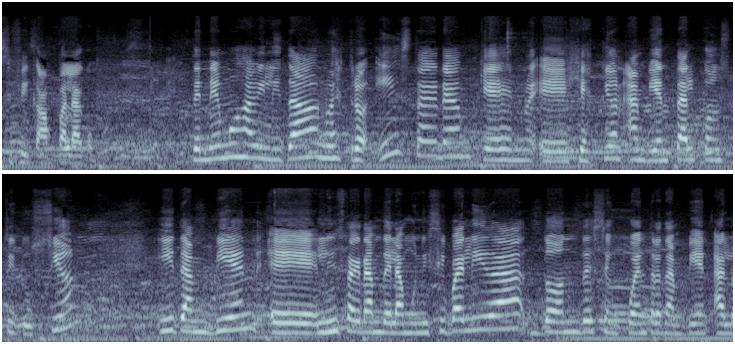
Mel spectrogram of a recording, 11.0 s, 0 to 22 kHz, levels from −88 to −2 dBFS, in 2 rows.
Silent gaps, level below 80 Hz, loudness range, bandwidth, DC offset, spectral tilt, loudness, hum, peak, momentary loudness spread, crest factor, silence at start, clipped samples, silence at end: none; -46 dBFS; 3 LU; 15.5 kHz; under 0.1%; -3.5 dB/octave; -21 LUFS; none; -2 dBFS; 9 LU; 20 dB; 0 s; under 0.1%; 0 s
